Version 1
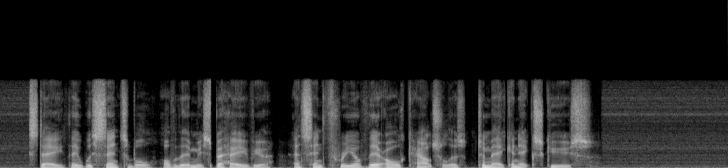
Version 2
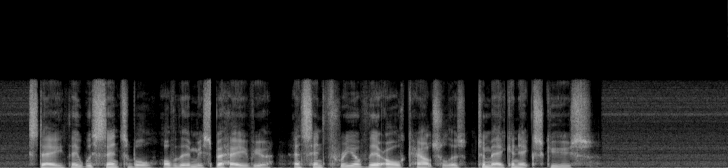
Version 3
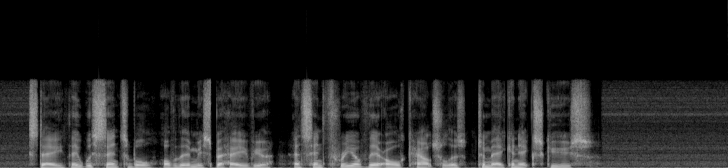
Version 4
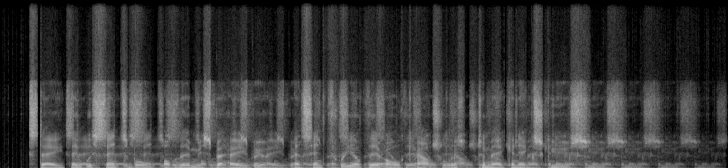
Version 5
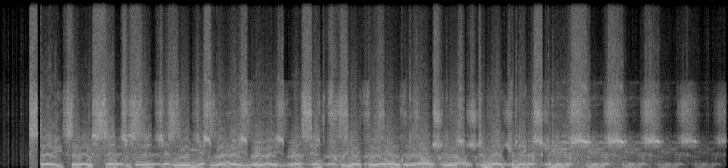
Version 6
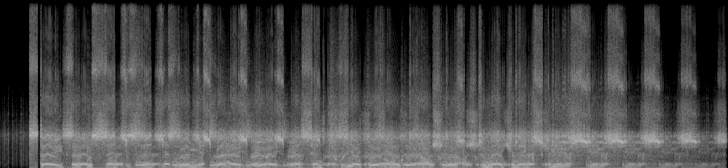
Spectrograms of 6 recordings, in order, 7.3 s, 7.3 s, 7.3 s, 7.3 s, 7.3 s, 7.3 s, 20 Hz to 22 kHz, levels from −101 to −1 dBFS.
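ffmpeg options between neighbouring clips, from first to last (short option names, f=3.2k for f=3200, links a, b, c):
-af "equalizer=f=250:t=o:w=0.67:g=-10,equalizer=f=630:t=o:w=0.67:g=12,equalizer=f=1.6k:t=o:w=0.67:g=5,volume=-3.5dB"
-af "acompressor=threshold=-28dB:ratio=3"
-filter_complex "[0:a]aexciter=amount=1.5:drive=9.1:freq=3.1k,aeval=exprs='sgn(val(0))*max(abs(val(0))-0.00299,0)':c=same,asplit=2[a][b];[b]aecho=0:1:366|732|1098|1464|1830|2196:0.335|0.181|0.0977|0.0527|0.0285|0.0154[c];[a][c]amix=inputs=2:normalize=0,volume=-3.5dB"
-filter_complex "[0:a]asplit=2[a][b];[b]highpass=f=720:p=1,volume=27dB,asoftclip=type=tanh:threshold=-12dB[c];[a][c]amix=inputs=2:normalize=0,lowpass=f=3.4k:p=1,volume=-6dB,aecho=1:1:332:0.2,asoftclip=type=hard:threshold=-28dB,volume=-5.5dB"
-af "lowpass=f=4.4k:t=q:w=5.7,aeval=exprs='(tanh(35.5*val(0)+0.2)-tanh(0.2))/35.5':c=same"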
